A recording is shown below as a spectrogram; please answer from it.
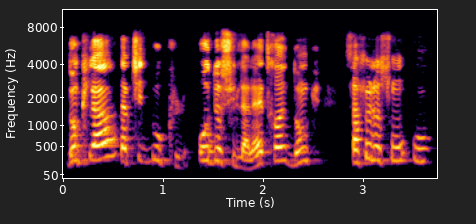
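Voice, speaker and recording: A man teaching Arabic reading in a live online lesson, encouraging his students and drilling syllables slowly with much repetition. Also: extremely high pitch, expressive, dull audio.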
